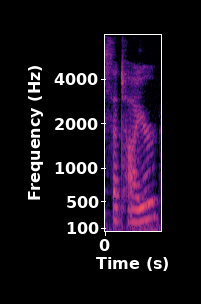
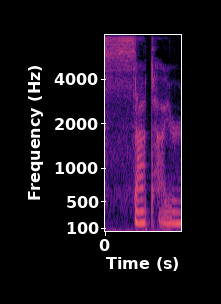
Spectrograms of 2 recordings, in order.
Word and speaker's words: satire: i pronouncing it right satire hello this is me editing and unfortunately i was not pronouncing it right the right pronunciation is satire not satire like the accent is on sah not tire and honestly i doubt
